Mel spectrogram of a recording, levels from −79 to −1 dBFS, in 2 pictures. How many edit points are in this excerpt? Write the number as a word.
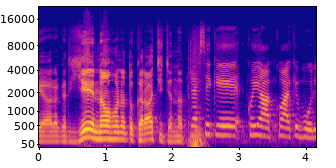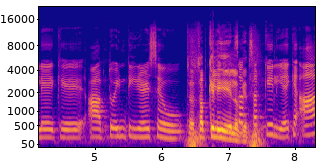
three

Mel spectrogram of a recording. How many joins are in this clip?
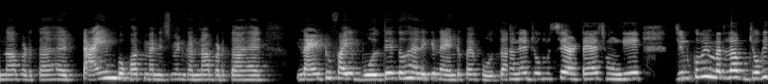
one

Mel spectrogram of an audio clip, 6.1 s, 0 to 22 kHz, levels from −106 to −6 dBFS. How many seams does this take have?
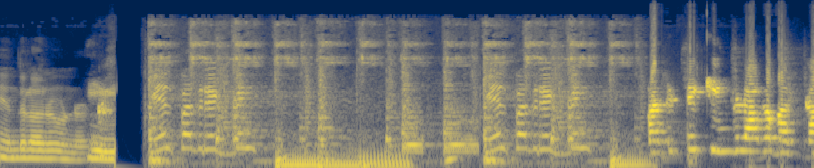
two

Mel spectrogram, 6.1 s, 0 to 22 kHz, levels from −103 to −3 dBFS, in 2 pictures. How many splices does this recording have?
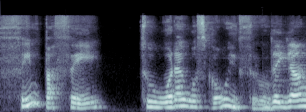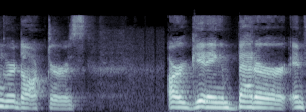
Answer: one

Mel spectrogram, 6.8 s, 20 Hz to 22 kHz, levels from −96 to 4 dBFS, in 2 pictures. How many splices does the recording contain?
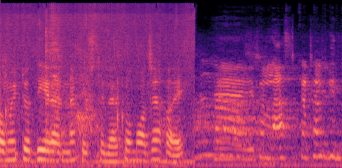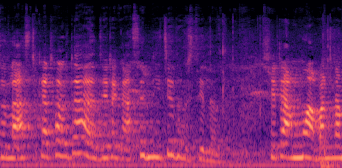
one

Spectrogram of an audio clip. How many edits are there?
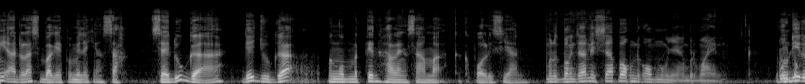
three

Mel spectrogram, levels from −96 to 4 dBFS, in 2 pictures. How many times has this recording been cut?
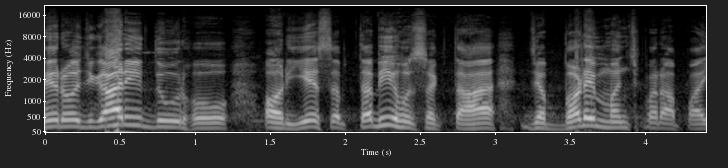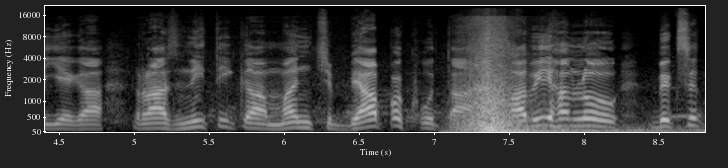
one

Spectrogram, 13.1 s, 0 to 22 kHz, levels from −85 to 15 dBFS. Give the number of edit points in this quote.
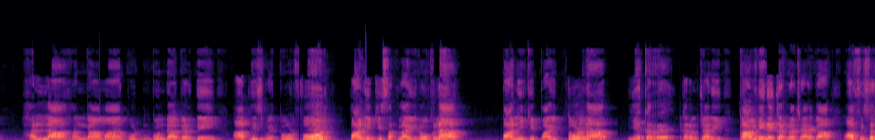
three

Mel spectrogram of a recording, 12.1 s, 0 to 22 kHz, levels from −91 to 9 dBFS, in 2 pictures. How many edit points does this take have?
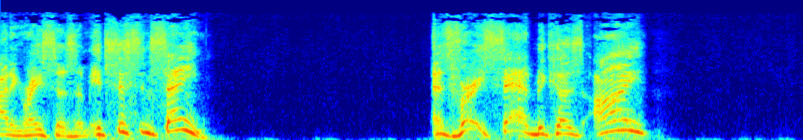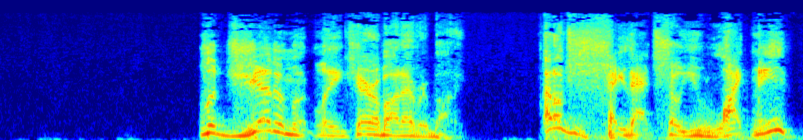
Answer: zero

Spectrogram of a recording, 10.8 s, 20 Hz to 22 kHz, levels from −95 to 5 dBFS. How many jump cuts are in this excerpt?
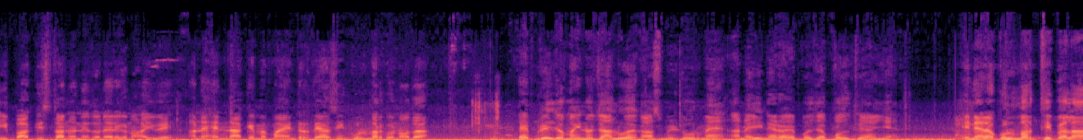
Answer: two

